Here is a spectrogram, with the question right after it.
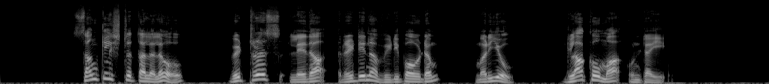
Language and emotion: Telugu, neutral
